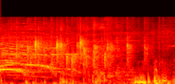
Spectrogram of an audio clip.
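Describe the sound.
A crowd claps and applauds steadily for a few seconds, a dense, continuous patter of many hands, with a few voices cheering faintly underneath.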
